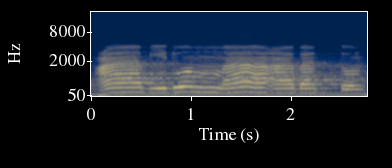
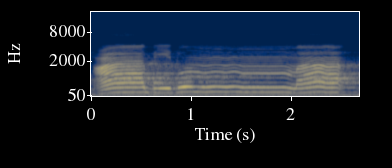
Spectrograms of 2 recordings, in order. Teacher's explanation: ini hukumnya adalah idgham bighunnah cara bacanya di dengungkan ditahan dengungnya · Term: idgham bigunah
